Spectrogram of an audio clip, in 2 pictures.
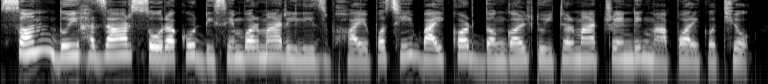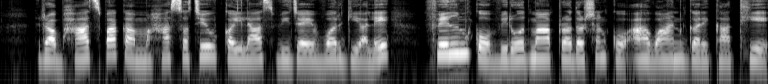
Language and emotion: Nepali, neutral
